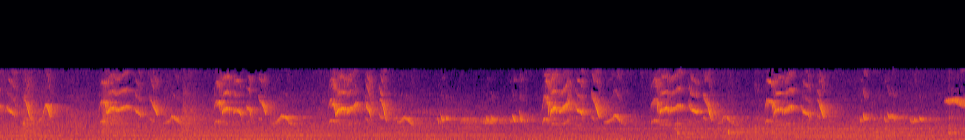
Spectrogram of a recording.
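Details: Indian robin singing near houses, perched on a tree branch or wire at morning or evening; bright high chirping phrases with quick downslurred notes, delivered in regular bursts roughly every second or two.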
